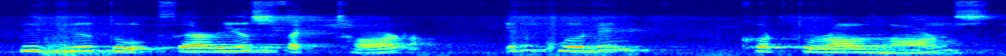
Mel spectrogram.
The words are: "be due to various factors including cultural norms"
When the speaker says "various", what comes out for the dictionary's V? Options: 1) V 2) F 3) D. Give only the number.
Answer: 2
